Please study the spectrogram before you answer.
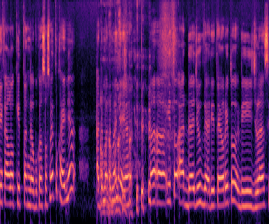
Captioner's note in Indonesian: tertawa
